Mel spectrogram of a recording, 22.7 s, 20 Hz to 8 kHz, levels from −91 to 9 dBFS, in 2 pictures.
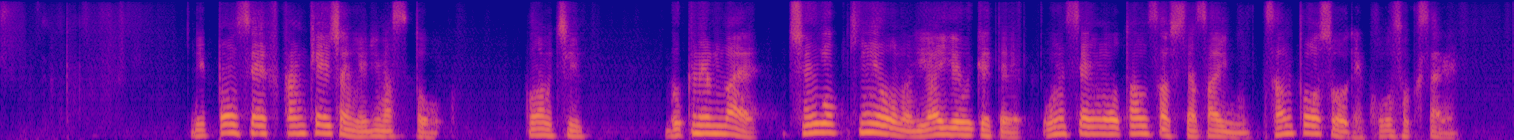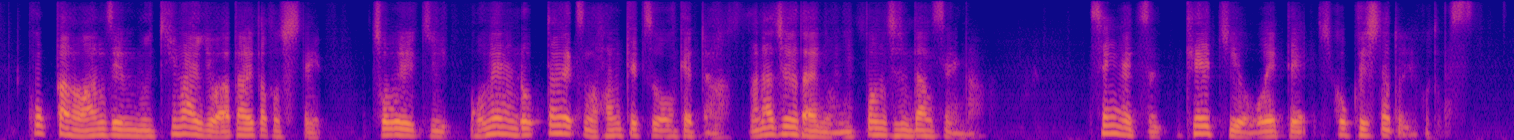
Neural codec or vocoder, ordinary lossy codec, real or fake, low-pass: codec, 16 kHz, 1 kbps, FreqCodec, smaller model; none; fake; none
